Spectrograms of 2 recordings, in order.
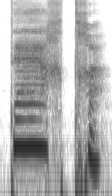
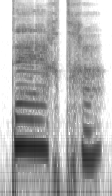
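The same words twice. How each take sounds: Both takes have the same delivery.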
